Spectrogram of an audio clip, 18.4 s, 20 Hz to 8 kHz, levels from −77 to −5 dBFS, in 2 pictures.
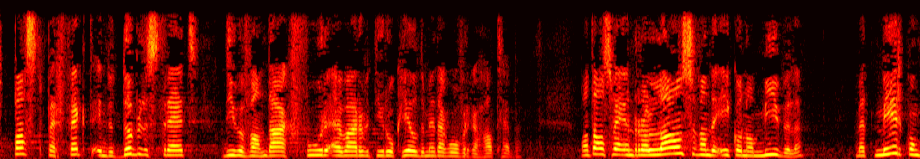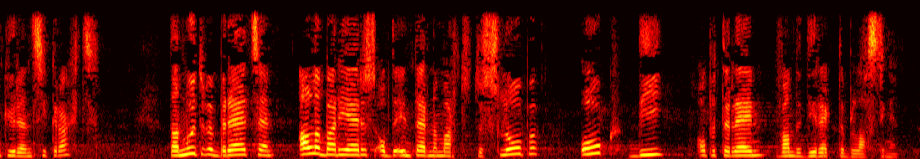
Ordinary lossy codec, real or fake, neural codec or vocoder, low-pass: none; real; none; 7.2 kHz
